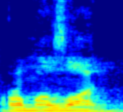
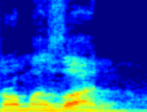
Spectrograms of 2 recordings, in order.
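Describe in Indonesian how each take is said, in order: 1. Konsonan tengahnya bunyi z. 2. Konsonan tengahnya bunyi z.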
